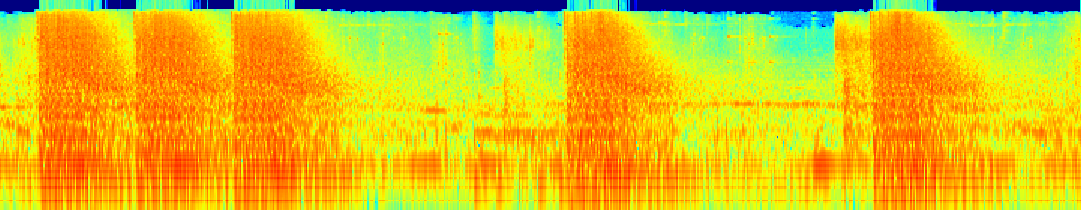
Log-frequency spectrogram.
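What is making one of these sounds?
Gunshots boom loudly, one after another.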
